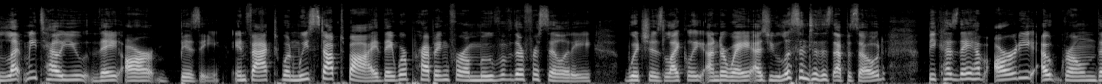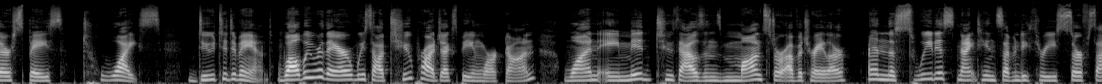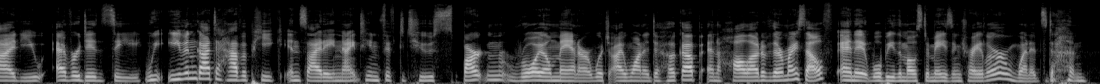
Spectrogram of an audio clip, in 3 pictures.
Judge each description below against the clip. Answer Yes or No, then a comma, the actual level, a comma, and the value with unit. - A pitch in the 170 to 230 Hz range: Yes, high, 190 Hz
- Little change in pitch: No, average, 3.5 semitones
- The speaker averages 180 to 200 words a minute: Yes, average, 195 wpm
